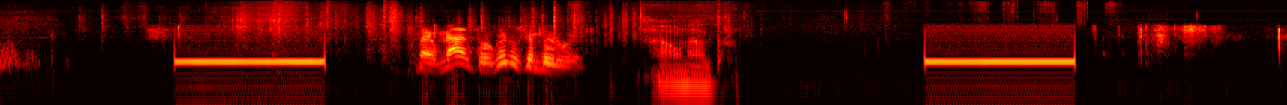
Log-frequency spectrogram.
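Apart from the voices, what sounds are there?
telephone line tone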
